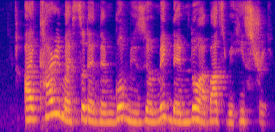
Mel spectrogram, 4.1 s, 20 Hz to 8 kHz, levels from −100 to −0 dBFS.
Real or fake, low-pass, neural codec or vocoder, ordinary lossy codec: real; none; none; none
